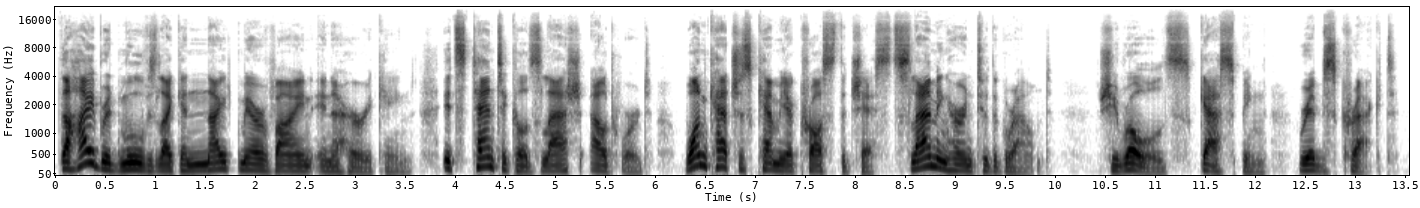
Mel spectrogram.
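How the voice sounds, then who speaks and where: A man's voice: mid-range voice, expressive, takes it slowly, a bit bright, no echo, studio quality. A man telling a scripted battle story in a theatrical, intense and emphatic narrator's style. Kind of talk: dramatic scripted fight narration.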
